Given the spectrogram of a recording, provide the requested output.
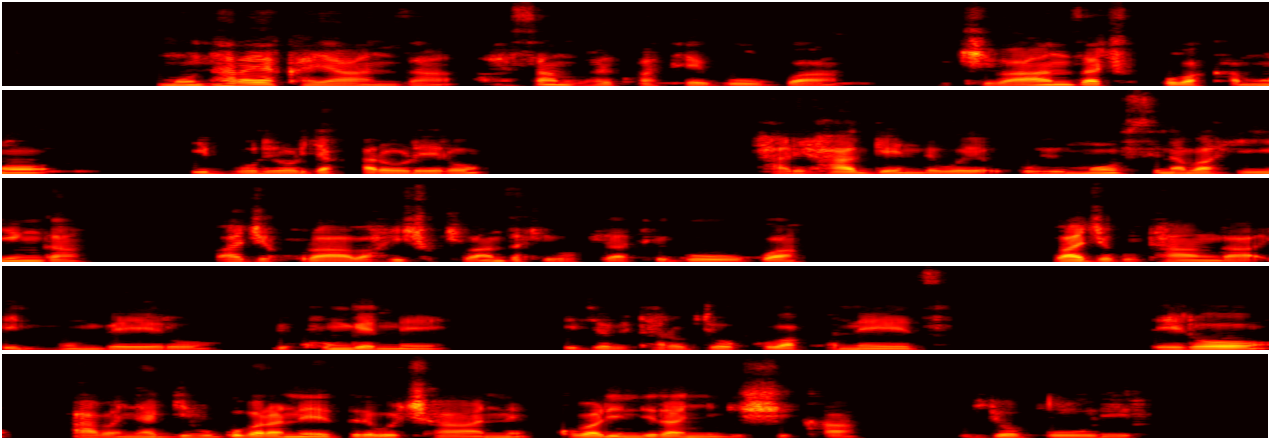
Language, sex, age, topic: Rundi, male, 36-49, education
